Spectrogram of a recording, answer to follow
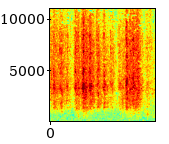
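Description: Faint, light pattering and rustling of shredded coconut being sprinkled by hand onto a pie's soft filling.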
